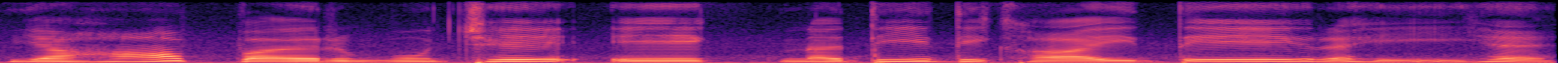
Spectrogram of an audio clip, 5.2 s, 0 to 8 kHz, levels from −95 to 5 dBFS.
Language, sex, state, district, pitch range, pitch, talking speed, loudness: Hindi, female, Madhya Pradesh, Katni, 190-225 Hz, 195 Hz, 105 wpm, -16 LUFS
